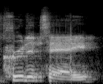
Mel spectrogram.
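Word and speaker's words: crudités: It's crudite, but it is spelled with an S at the end. So there we go. Crudites.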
